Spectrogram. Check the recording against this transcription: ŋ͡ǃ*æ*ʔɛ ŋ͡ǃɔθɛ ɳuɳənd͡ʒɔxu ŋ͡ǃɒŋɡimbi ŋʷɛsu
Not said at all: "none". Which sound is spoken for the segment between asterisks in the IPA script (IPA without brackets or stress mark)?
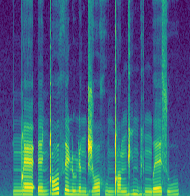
æ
